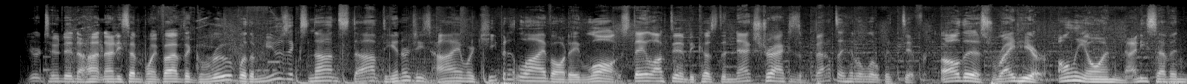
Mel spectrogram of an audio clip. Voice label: men radio imaging; Strong, confident male voice. Specializes in commercial and anime voiceover. Versatile in character roles, especially strong lead roles.

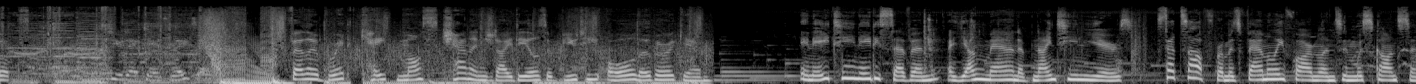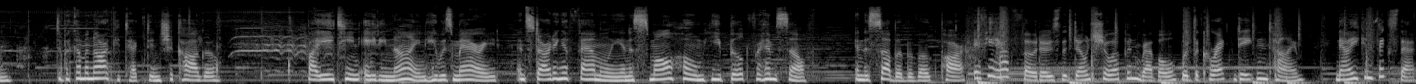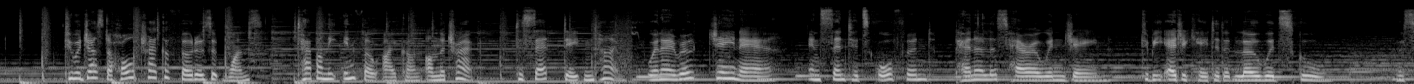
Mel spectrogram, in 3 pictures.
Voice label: british narration; BRITISH » Light British voice. More of a hybrid/Mid-Atlantic.

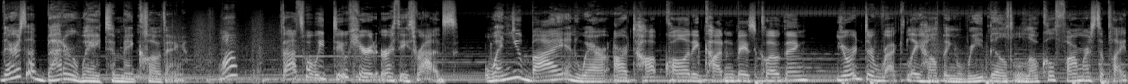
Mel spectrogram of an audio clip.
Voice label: women corporate; Deep, smooth, dynamic, versatile, warm, maternal, rich, and authentic.

